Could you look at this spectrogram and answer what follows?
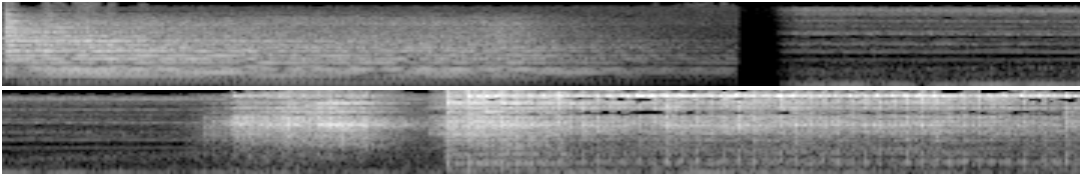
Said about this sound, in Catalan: No, no es el despertador. El despertador ya no es el primero en saludarte, sino las taladradoras.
